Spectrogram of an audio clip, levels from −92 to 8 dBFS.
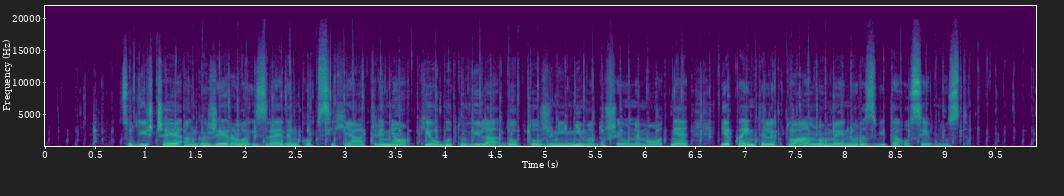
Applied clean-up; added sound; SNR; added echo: neural mask model RNNoise.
